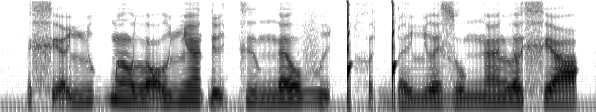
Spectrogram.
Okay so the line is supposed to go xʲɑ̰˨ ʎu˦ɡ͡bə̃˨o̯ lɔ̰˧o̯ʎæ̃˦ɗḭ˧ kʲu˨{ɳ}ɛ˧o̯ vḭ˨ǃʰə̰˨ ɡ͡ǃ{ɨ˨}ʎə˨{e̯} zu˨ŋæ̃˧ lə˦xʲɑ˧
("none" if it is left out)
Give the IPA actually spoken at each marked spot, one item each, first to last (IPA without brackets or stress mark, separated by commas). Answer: ŋ, ɛ˨, e̯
